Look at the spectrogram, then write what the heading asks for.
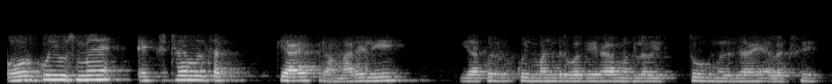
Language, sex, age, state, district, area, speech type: Hindi, male, 45-60, Rajasthan, Jaipur, urban, conversation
